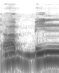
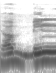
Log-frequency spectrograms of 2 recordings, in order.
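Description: No difference in how they are said.

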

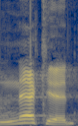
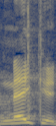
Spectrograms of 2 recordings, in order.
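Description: First: The word is said in a Southern way. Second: The word is said in a standard way. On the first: The person has no clothes on and is up to no good. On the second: The person has no clothes on.

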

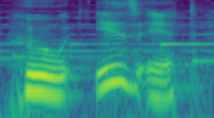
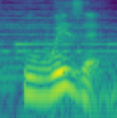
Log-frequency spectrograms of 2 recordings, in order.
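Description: First: The words are said without a linking W sound. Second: A W sound links 'who' and 'is'.

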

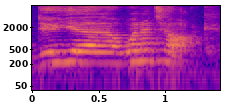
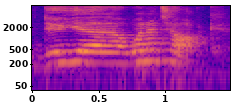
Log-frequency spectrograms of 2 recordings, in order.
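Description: First: The word 'you' is reduced to 'ya'. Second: The word 'you' is reduced to 'ya'.

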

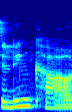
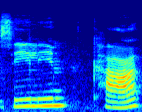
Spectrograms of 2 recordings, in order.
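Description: First: The name is run together as one word. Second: The name is split into two separate parts. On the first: The speaker calls it wrong. "nicht, dass ich das jetzt als Selinka oder so ausgesprochen habe" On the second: The speaker calls it right. "Selin Vorname, K. Nachname natürlich"

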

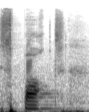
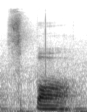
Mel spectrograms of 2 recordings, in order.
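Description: First: The final t sound is pronounced. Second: The final t sound is silent. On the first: The speaker calls it wrong. "Nhiều người vẫn quen cái phát âm của tiếng Anh sport" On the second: The speaker calls it right. "Chữ T không có đọc ạ"

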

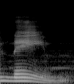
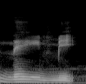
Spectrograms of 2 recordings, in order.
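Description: First: The word ends cleanly on the m sound. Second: The word ends with an extra vowel sound. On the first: The speaker calls it right. "é name, name. O E tá lá por figuração" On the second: The speaker calls it wrong. "Não é name"

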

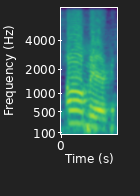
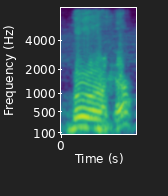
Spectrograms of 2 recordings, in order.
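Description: First: The first vowel is clearly pronounced. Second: The first vowel is dropped, like 'Merica. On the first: The speaker calls it right. "There's an A" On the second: The speaker calls it wrong. "Not M-E-R-I-C"

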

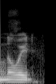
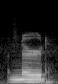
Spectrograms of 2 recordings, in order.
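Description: First: It is said in a Jersey accent. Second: It is said in a plain accent.

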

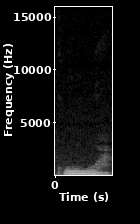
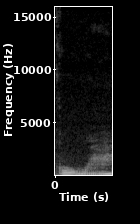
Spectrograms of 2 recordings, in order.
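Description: First: The word is said with a falling tone. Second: The word is said with a rising tone. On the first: "โท" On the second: "ไม่จัตวา"

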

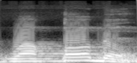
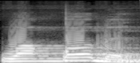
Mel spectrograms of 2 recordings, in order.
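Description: Both takes have the same delivery.

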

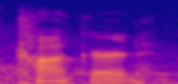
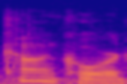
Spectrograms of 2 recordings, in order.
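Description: First: The second syllable is a reduced 'kerd'. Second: The second syllable is a full 'cord'. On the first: This is how the town's name is said in the game. "pronounced Concord, as in someone's been defeated and conquered" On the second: This is how the town's name is said where the speaker lives. "but I would always call it Concord"

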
